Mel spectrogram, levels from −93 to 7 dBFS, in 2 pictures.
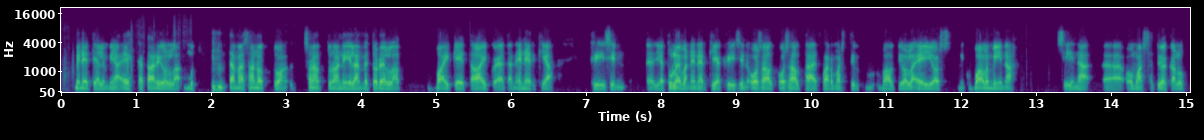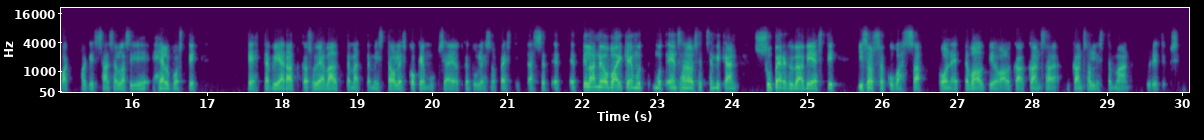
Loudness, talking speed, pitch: -24 LUFS, 115 wpm, 125 Hz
